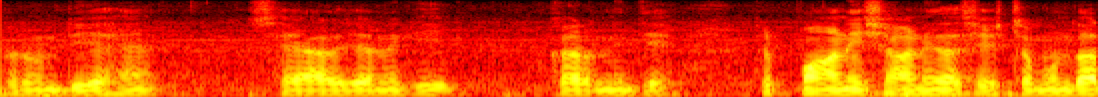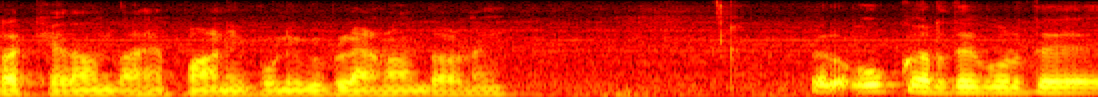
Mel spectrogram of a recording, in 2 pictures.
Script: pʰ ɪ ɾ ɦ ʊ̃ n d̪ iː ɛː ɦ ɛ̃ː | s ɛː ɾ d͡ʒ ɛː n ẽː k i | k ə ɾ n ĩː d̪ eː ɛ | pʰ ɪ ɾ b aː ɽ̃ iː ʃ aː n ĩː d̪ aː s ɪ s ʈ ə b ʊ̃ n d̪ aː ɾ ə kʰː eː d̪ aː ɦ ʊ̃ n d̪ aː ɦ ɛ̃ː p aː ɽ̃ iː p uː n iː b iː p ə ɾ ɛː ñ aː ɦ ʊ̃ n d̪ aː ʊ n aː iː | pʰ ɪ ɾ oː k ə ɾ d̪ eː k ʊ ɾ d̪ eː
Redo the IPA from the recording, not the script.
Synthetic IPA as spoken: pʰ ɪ ɾ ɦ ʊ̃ n d̪ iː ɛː ɦ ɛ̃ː | s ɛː ɾ d͡ʒ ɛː n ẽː k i | k ə ɾ n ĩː d̪ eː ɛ | pʰ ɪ ɾ p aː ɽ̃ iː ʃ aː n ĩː d̪ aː s ɪ s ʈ ə m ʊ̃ n d̪ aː ɾ ə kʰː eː d̪ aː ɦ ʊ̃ n d̪ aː ɦ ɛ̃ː p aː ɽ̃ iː p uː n iː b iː p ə l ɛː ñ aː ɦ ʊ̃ n d̪ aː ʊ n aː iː | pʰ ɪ ɾ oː k ə ɾ d̪ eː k ʊ ɾ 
